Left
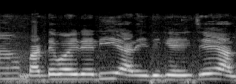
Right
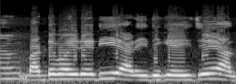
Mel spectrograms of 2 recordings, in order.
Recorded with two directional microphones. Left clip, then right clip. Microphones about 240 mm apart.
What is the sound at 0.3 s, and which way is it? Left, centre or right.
Speech, right.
